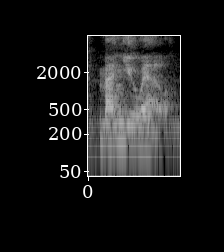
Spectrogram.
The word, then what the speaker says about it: Manuel: No, I'd probably go man, M-A-N, and then go well, W-E-L-L, or something like that.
